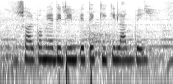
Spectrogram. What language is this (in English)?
Bangla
